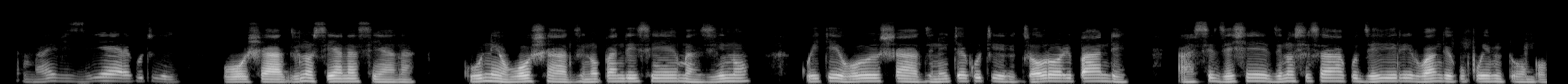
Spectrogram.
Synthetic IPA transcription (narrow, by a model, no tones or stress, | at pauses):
m̤aivʱiziarekuti | ɦo̞ʃad͡zino̞sijanasijaːna | kune̞ɦo̞ʃad͡zino̞pandisemazino̞ | kuiteɦoʃad͡zino̞itakutid͡zoɾo̞ripande̞ | a̰sid͡ze̞ʃe̞d͡zino̞sisakud͡ziʋiɾirwaŋɡe̞kupuwemito̞ːmbo̞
